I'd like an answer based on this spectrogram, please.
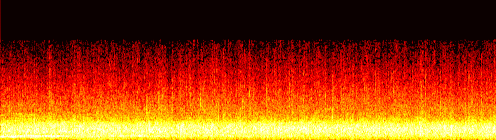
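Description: Large audience applauding steadily, an even wash of many hands clapping that holds at one level throughout.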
